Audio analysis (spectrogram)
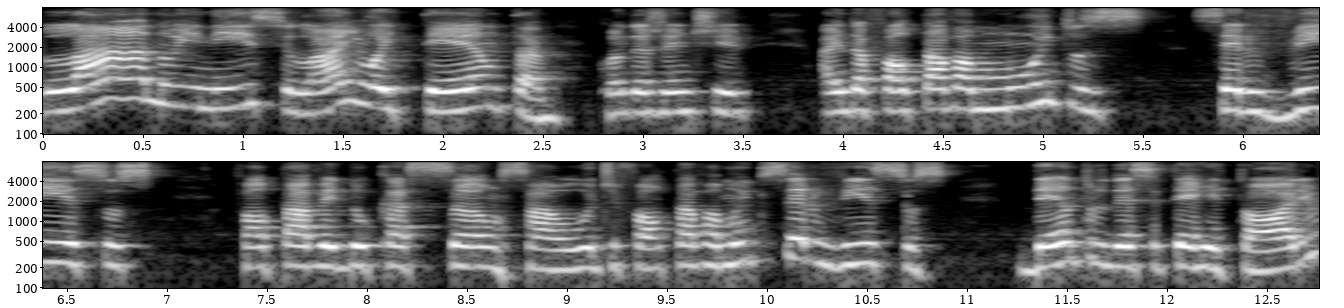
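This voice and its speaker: Speaking at a very slow pace, a woman has a fairly high pitch. Her pitch varies in an ordinary way. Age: 60s. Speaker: community leader and social worker. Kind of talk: live panel discussion.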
